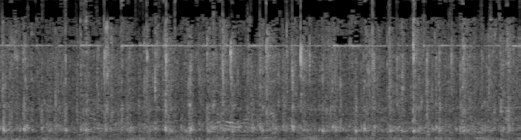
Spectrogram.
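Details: Clip-clop of horses parading through Zináparo, a busy patter of overlapping hoof strikes, with voices of onlookers and a low background rumble throughout.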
